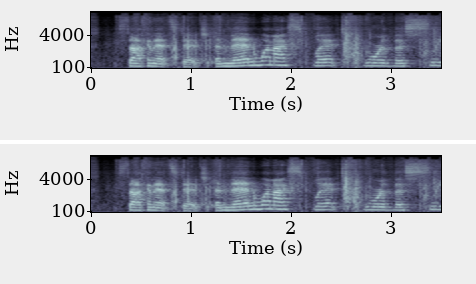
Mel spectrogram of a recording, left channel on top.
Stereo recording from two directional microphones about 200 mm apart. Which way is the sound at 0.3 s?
5° left (ahead or behind).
